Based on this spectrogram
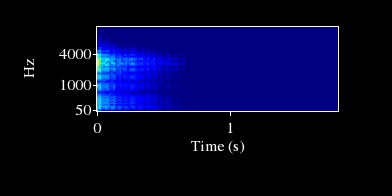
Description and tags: Percussive Hit 02 06
This sound is part of a series and was originally a recorded finger snap.
Recording gear:
bounce, button, drum, error, filtered, percussion, percussive, percussive-hit, spring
